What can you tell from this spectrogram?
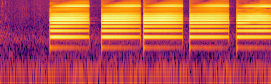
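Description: Five short, clean beeps of identical pitch at about two per second over a quiet room; the detector's target tone, working properly.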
